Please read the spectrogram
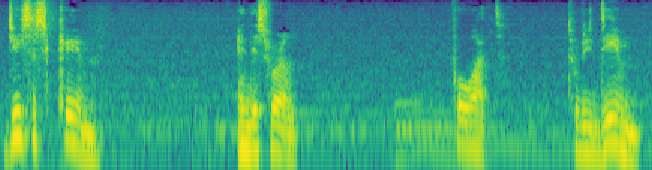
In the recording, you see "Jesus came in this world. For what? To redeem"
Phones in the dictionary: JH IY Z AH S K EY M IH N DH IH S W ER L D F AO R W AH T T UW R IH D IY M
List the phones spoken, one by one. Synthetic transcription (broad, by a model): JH IY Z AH S K EY M IH N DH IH S W ER L D F AO R W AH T T UW R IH D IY M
